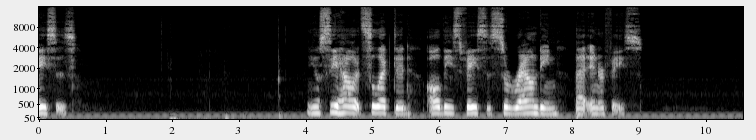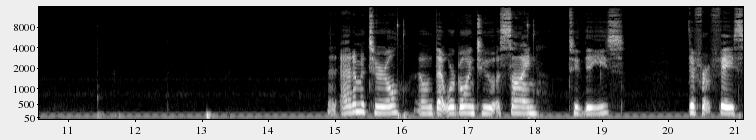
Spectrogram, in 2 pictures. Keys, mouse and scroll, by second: 3.5-11.3 middle drag, 15.8 click.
